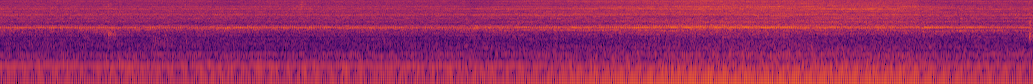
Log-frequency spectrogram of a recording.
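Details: Maytag dishwasher, wash cycle only: loud steady low drone with a rapid rattling buzz about three pulses a second, suddenly started; cause unknown.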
